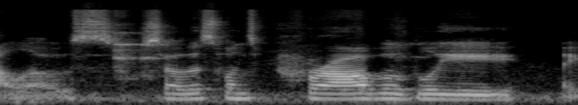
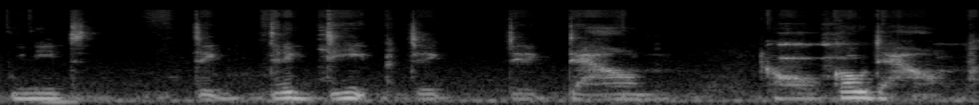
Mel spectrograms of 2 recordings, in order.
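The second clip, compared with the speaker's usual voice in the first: quieter muttering under the breath; 6 dB quieter than usual. The narrator voices a man still talking to himself, muttering. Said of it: "He's still kind of just muttering like".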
